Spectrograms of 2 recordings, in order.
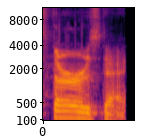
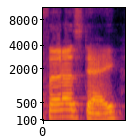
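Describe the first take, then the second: First: "Thursday" with a strong, pronounced R; hard American R. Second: "Thursday" with the R dropped, Australian-style; Australian R-less pronunciation. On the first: Showing the actress's trick for an American accent, hard R in Thursday. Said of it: "I just gotta hit the hard R". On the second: Showing how the actress would normally say it, R-less Thursday. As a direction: leave out the R sound in "Thursday". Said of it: "she says, "Thursday". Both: Shown as a demonstration.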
